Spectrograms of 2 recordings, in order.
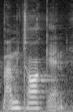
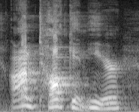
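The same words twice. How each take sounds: First: Said in the usual way. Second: "talking" drawn out and louder; playfully insist, leaning hard on "talking"; mock protest. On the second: Vlogger excusing all the yapping to viewers, mock protest on "talking".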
